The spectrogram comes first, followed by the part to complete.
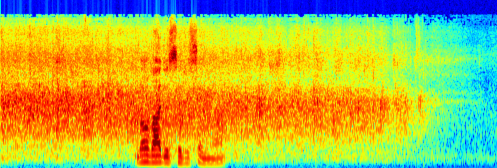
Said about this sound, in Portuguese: Amém? Essa é a minha família. Vamos dar um aplauso para eles? Glória a Deus.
